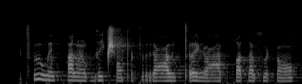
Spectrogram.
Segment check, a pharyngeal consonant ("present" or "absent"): present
